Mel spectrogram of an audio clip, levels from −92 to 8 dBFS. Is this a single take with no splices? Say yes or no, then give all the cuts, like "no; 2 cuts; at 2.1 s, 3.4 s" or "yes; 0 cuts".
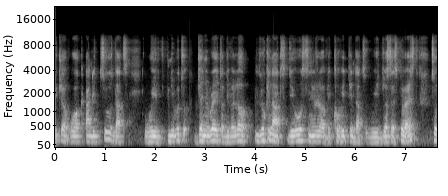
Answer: no; 2 cuts; at 2.7 s, 3.9 s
